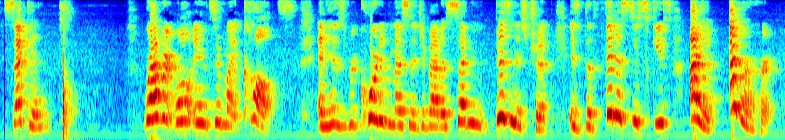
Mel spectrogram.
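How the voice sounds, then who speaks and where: A woman performs a distraught, lovesick young woman from a story game. Her voice is extremely high and she presses every point with insistent emphasis. The room adds a noticeable echo. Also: expressive, measured pace, fairly bright tone, full character voice. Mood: indignant. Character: distraught, frantic young woman obsessed with her vanished boyfriend. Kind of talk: amateur dramatic reading of game dialogue.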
